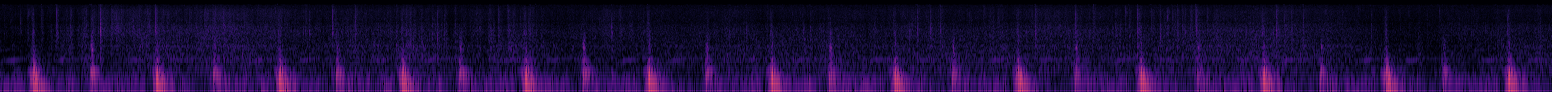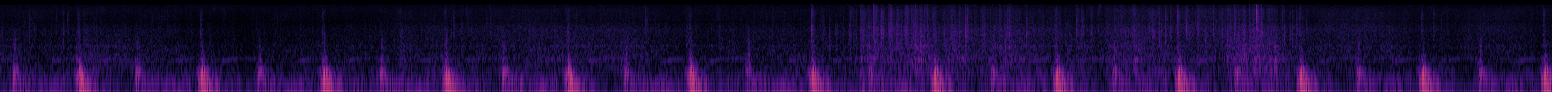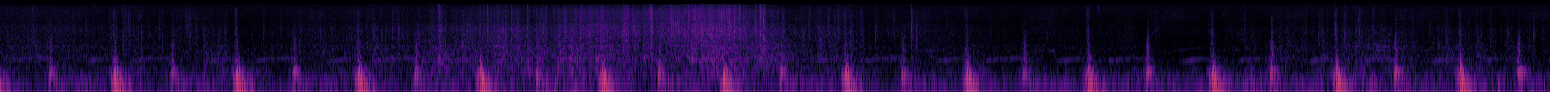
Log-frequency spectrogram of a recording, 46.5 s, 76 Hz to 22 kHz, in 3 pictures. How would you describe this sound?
Windscreen Wipers in the Rain Loop (3)
Fully Loopable! Rain and wind with wipers on a fast speed recorded inside a car.
For the record, the car is a Hyundai Getz hatchback.
The audio is in stereo.
pitter-patter, ambient, ambience, automobile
